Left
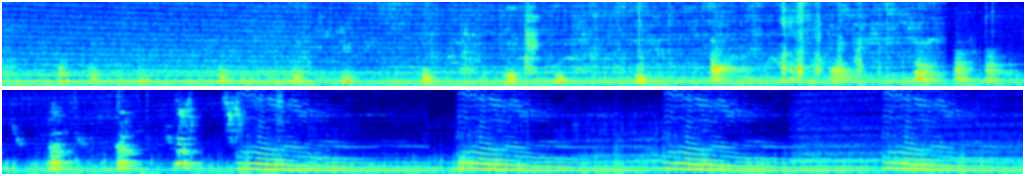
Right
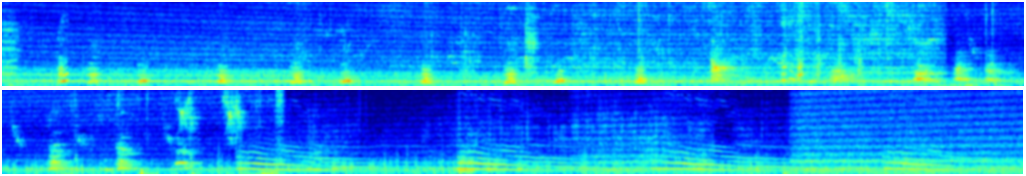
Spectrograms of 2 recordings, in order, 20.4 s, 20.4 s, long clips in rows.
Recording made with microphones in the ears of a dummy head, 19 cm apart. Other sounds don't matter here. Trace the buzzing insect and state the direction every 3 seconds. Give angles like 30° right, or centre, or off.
30° left, 20° left, centre, 20° right, 40° right, 50° right, 60° right.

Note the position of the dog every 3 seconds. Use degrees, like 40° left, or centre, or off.
50° right, 30° right, 10° left, 40° left, 60° left, 60° left, 60° left.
